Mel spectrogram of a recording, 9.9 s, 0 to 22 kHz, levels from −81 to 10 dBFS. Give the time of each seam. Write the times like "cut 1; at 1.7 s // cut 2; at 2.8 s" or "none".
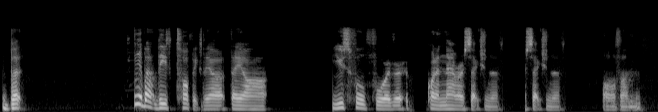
cut 1; at 2.0 s // cut 2; at 3.0 s // cut 3; at 6.2 s // cut 4; at 7.9 s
